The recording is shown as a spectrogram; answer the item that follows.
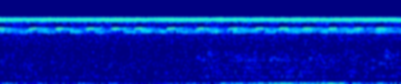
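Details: An afternoon chorus of crickets keeps up a continuous, high, shimmering trill, pulsing rapidly without pause over a soft, low rumble of background noise.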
